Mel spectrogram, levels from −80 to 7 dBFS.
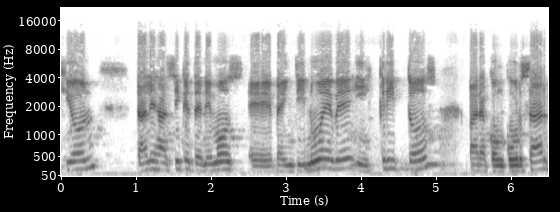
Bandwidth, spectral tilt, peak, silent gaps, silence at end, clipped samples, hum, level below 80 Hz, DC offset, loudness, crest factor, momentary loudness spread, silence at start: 16 kHz; -1 dB/octave; -6 dBFS; none; 0 s; under 0.1%; none; -66 dBFS; under 0.1%; -21 LUFS; 18 dB; 8 LU; 0 s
